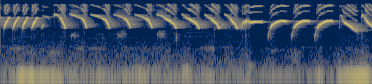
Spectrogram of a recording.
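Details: Canary song for teaching other canaries: a quick high trill followed by slower repeated downward sweeping notes, about three per second, then rising whistled slurs.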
